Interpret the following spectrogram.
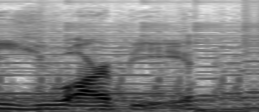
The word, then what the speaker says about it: herb: I say herb like an American and not herb like they do in England. I I have in the past seen an Englishman render the American pronunciation apostrophe urb frisk is of the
